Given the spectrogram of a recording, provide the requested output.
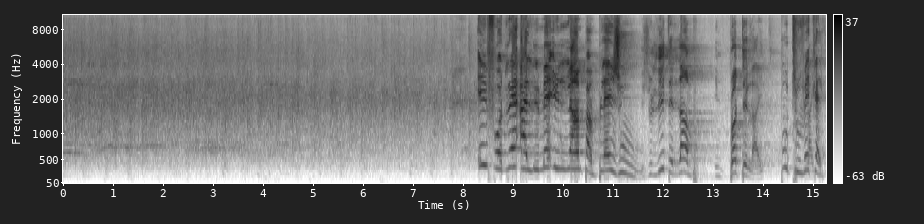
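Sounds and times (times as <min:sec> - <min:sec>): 
congregation clapping hands at a night of prayer gathering: 0:00.0 - 0:09.0
speech: 0:08.3 - 0:15.2.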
